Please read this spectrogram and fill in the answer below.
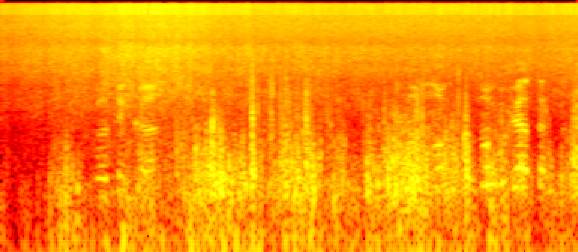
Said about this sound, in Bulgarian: Много вятър.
